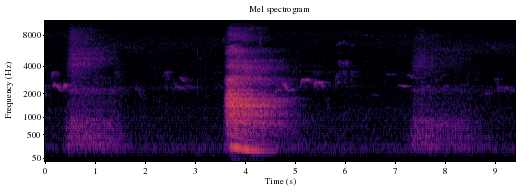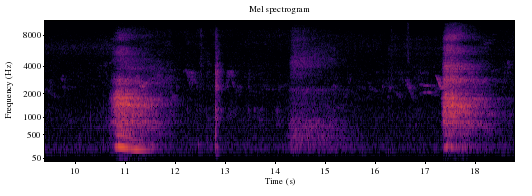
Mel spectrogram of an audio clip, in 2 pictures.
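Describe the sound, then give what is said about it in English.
Three slow, relaxing breaths, each a soft airy inhale followed by a louder, longer sighing exhale, spaced evenly over a quiet background with no talking. “To start off, let's take 3 relaxing breaths.”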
